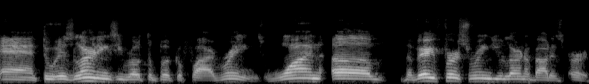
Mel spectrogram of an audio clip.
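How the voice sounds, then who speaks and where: Recorded with a dry, close sound and no echo, a man talks in a normal speaking voice at a moderate pace with ordinary pitch variation. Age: 40s. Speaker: dog breeder and trainer. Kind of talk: live stream talk. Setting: live stream. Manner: casual, rambling delivery with fillers.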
